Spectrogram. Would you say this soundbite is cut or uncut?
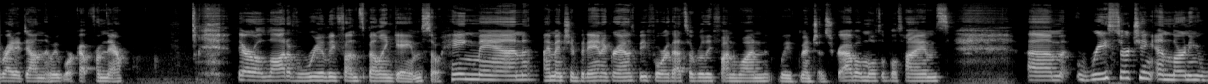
uncut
